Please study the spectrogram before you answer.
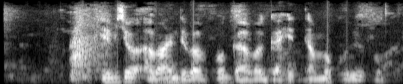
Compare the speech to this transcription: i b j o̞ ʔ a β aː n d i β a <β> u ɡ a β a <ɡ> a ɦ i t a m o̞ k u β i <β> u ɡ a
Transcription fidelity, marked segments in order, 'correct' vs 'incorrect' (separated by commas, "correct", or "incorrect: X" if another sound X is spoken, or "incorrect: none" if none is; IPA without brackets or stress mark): incorrect: v, correct, incorrect: v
